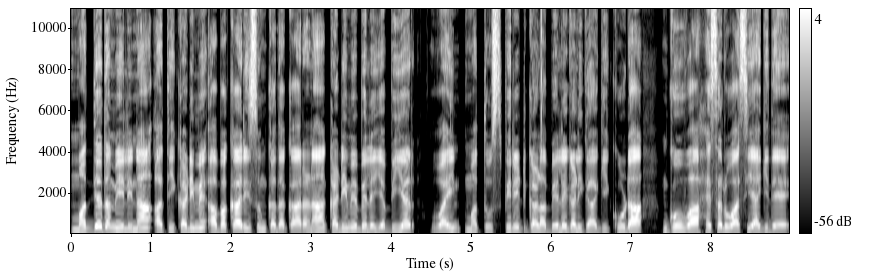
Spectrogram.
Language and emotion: Kannada, neutral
